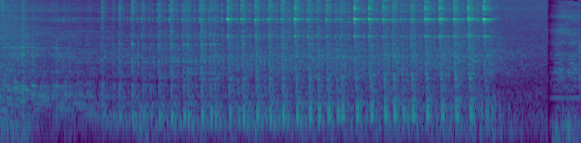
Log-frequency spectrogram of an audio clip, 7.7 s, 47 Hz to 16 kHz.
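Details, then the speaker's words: Yamaha Tiara S120 two-stroke scooter before restoration: uneven, popping idle with loose irregular beats; compression leaking from block and cylinder head, to be repaired with engine rebuild and porting. "Oke, jadi ada kebocoran kompresi dari blok dan head silindernya nantinya bakal kita repair dan bakal kita tata ulang juga engine-nya beserta porting."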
